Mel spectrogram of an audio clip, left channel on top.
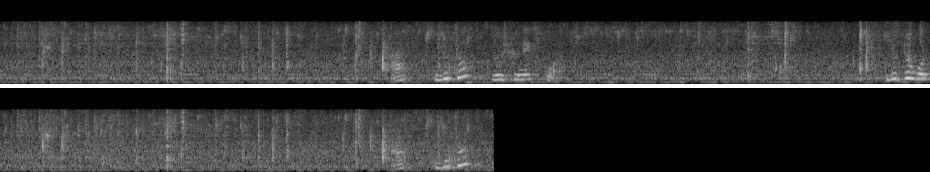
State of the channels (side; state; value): right; drops out; at 5.0 s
